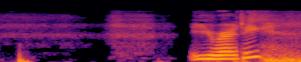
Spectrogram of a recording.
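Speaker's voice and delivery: slow, loud rising hype. Real, not acted. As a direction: pump him up slowly. Host hyping up partner.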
